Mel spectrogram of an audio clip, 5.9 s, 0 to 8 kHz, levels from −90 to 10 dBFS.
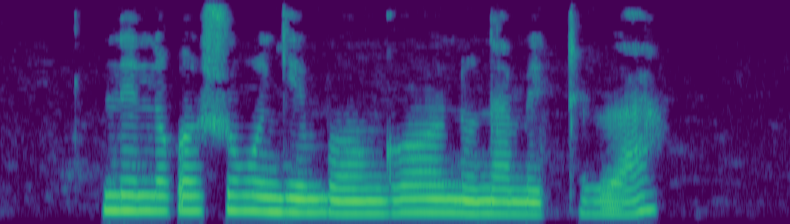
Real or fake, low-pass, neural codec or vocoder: real; 7.2 kHz; none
